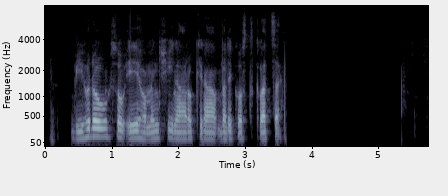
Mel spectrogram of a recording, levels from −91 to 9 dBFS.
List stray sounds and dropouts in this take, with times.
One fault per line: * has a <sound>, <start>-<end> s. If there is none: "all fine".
all fine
